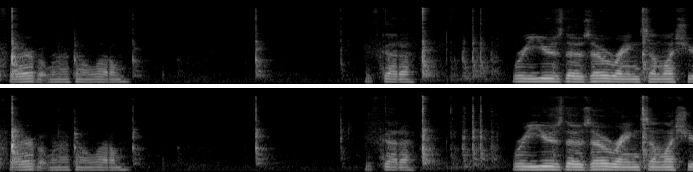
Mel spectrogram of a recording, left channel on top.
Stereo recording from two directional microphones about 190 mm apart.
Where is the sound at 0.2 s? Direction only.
30° left (ahead or behind).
